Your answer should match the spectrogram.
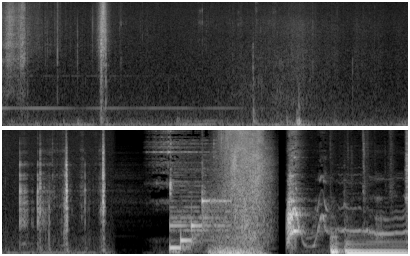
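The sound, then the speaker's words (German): A dog barks in short, sharp bursts, a few scattered yaps at first, then louder barking and yelping toward the end, with no voices. “Ja, ist schon super, wenn man so einen Hund hat, weil so ein Hund ist ja auch wie so ein Kind, ne?”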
